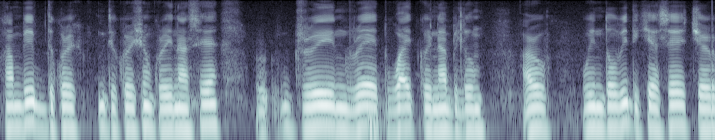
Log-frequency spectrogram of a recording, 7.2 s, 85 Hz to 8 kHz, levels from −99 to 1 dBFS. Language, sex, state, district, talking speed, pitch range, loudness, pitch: Nagamese, male, Nagaland, Kohima, 150 wpm, 120-125 Hz, -14 LUFS, 125 Hz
